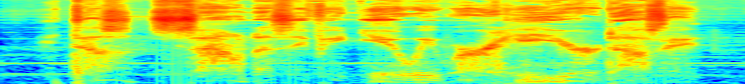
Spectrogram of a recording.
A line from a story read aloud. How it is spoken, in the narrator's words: whispered Sam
